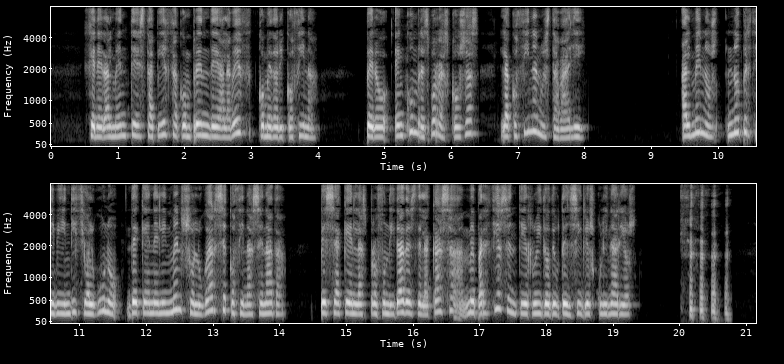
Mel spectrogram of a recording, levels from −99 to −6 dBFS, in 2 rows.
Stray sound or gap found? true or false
true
